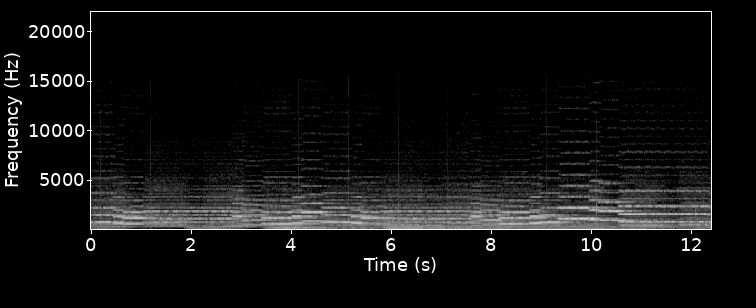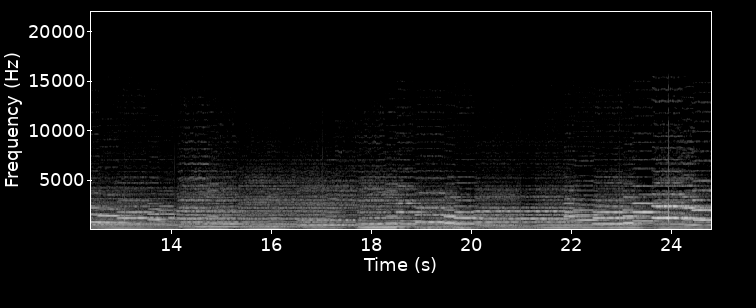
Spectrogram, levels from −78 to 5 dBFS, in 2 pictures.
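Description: Regular ticks every 0.99 s from 0.2 s to 23.95 s mark periodic USB or driver dropouts, each skipping about 10 ms of audio.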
